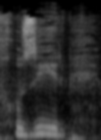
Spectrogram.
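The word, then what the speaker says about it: خضیر: قبیلہ اوس کے سردار ہجے کرتے ہیں، خے پہ پیش ہے، پھر زواد ہے، اور پھر یہ خزیر بن اسید الف پہ پیش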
